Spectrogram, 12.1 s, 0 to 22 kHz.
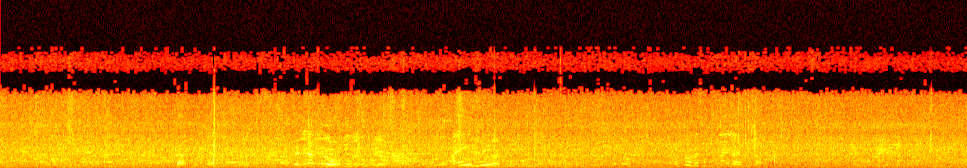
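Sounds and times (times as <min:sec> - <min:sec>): faint voices: 0:00.0 - 0:12.0
steady rushing noise: 0:00.0 - 0:12.0.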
